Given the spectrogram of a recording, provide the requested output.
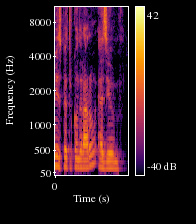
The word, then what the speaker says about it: Petru Conduraru: Um, my name is Petro Kondaro as you pronounce it very correctly.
